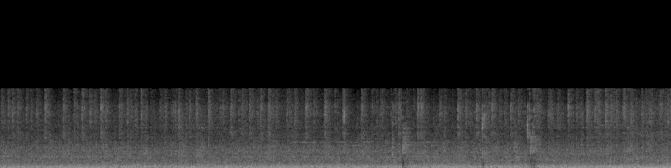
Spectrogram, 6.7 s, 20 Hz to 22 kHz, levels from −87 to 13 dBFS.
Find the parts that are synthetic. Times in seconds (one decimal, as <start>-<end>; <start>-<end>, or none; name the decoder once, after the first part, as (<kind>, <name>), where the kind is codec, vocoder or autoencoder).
1.3-2.2 (codec, SNAC); 5.5-6.3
